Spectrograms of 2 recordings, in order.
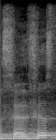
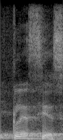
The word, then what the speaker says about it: Clausius: गया हूँ, ठीक है, ये सेल्सियस नहीं है, क्या है ये, क्लेसियस है, ठीक है। आई थिंक जब मैं क्लेसियस स्टेटमेंट है उसको मैं सेल्सियस स्टेटमेंट पढ़ा है, मैंने स्पेलिंग सही लिखी है, लेकिन वहाँ पर जो प्रोनाउंसिएशन है मेरा वो क्या हो रखा है, गलत हो रखा है, ठीक, उसको सही कर लेना।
